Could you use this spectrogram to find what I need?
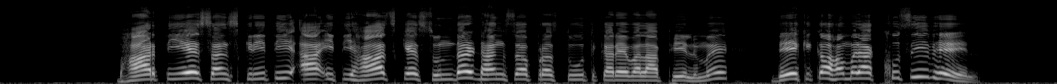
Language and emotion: Maithili, happy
